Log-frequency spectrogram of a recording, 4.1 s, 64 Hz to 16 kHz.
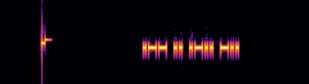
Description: Morse code, heard as a keyed tone, about 36 wpm, 700 Hz. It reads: WILD
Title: Four Letter Words - 35wpm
